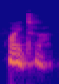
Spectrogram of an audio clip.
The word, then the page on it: fighter: British English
